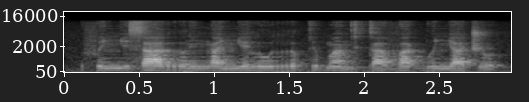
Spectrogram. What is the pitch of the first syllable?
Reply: low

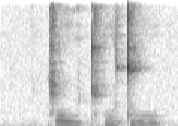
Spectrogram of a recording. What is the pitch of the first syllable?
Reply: low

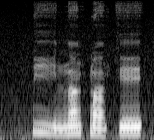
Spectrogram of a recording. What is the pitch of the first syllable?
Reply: falling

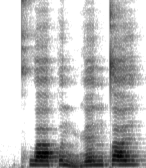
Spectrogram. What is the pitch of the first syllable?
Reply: high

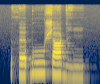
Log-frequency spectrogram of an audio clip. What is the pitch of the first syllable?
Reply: low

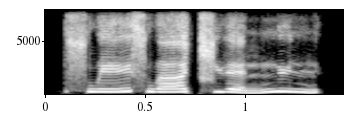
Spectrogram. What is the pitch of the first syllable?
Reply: rising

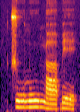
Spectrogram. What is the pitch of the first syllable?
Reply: high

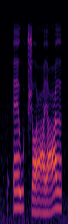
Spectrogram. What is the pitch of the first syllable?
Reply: high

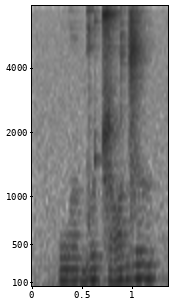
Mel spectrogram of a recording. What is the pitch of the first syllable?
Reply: low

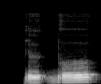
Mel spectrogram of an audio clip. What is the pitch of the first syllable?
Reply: low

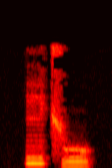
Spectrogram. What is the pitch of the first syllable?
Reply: high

